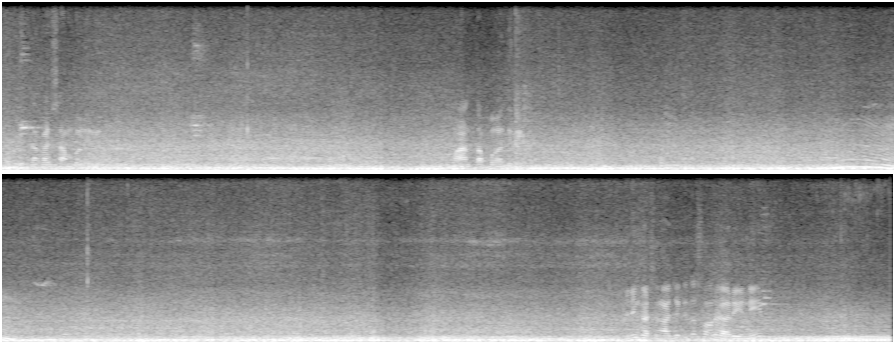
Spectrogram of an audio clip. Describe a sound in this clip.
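A young man talks close by.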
